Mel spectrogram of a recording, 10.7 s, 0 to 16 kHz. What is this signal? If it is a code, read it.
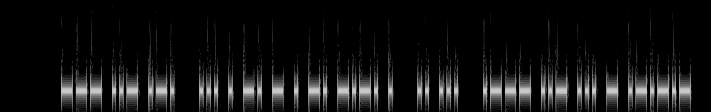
Morse code, heard as a keyed tone, about 22 wpm, 700 Hz. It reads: OUR SENTENCE IS JUST.
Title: Sentences from Top 1000 Words - Review Part 1 - 22wpm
